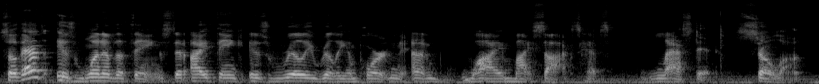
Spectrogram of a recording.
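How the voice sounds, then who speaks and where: With an American accent, a woman with a very deep, low pitch speaks at a very slow pace, with audible room echo around her. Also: ordinary pitch variation. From US Midwest, Southern Illinois. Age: 60s. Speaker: knitting video host. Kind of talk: casual tutorial monologue. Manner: casual, many fillers.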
